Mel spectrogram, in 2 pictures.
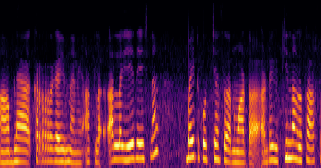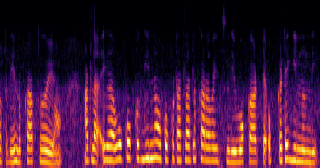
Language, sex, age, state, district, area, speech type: Telugu, female, 18-30, Telangana, Mahbubnagar, rural, spontaneous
